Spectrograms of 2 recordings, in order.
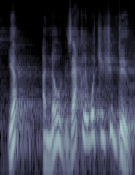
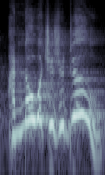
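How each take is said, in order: First: Low, quick, soft reply; knowing understatement. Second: Loud, high proclamation; emphatic repeat. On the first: Miss Jones after thinking a second, quietly certain. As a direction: say it quietly, sure of yourself. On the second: Miss Jones stringing him along, emphatic. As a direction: proclaim it with total certainty. Elder repeats claim, teasing out suspense. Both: Retold or imitated.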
